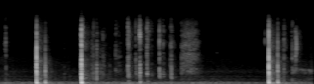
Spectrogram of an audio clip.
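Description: Keys clack on a computer keyboard in short bursts of quick presses with sharp louder strokes and pauses, close and fairly quiet in an otherwise still room.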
